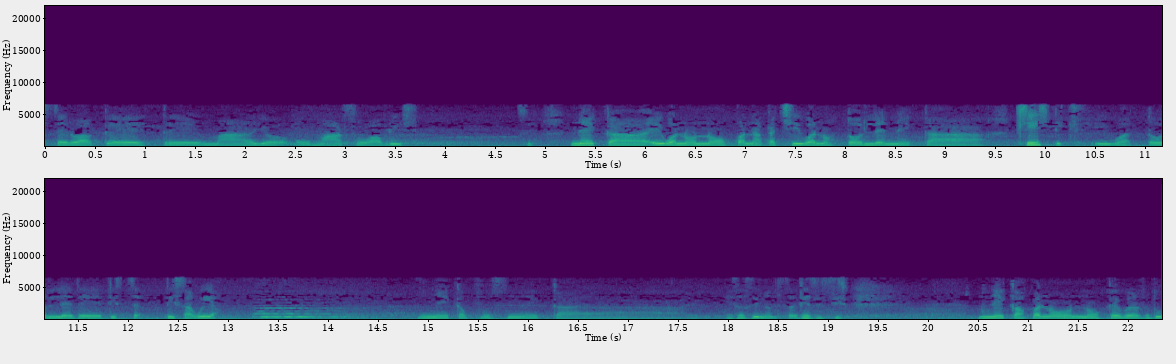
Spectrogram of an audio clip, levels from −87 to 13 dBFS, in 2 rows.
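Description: Hissy, grainy speech runs the whole clip, with nothing above about 6.5 kHz, a dull, band-limited top, and consonant attacks smeared into a rough wash instead of landing cleanly. That points to heavy Vorbis compression, likely at a very low setting that fits a bitrate around 18 kbps. At that rate the encoder chops off the upper band and codes the remaining treble so coarsely that fine detail is swapped for noise of similar energy, producing the grit and blurred onsets.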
